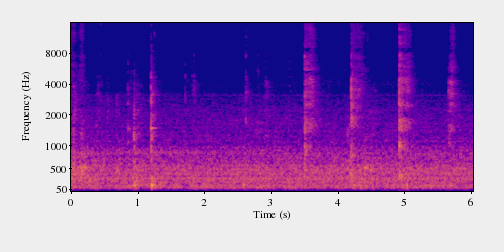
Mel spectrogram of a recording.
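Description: Eating at the table: a metal spoon clicks against tableware twice about a second in, then a few short noisy mouth sounds of eating a soupy noodle dish, over a steady background hum.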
